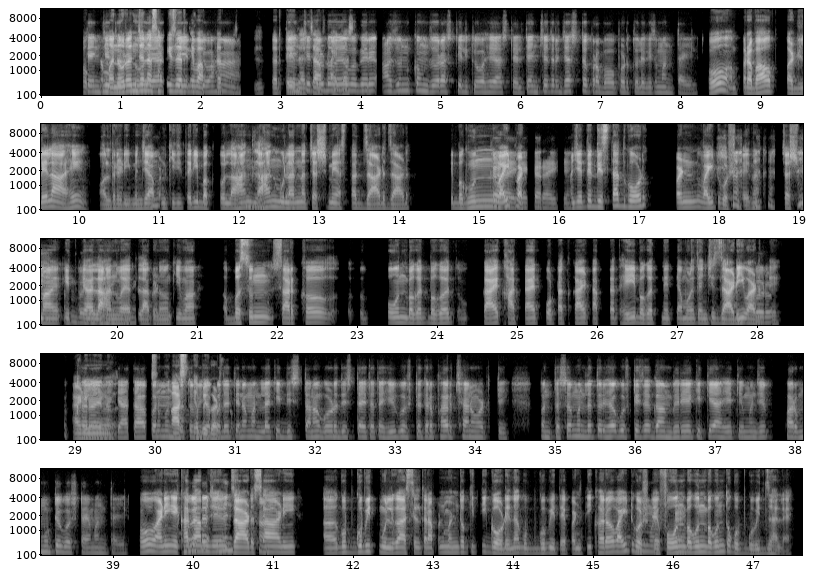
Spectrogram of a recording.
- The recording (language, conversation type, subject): Marathi, podcast, स्क्रीन टाइम कमी करण्यासाठी कोणते सोपे उपाय करता येतील?
- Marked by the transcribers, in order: tapping; chuckle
